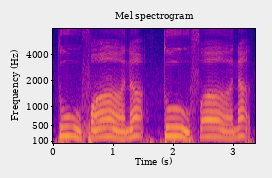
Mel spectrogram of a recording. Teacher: ता वाव पेश तू को एक अलिफ़ के मक़दार के बराबर हम खींच कर पढ़ेंगे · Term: हुरूफ मद्दा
